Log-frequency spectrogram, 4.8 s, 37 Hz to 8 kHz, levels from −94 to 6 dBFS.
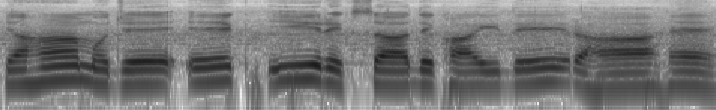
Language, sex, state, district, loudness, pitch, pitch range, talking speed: Hindi, male, Madhya Pradesh, Katni, -16 LUFS, 130 Hz, 125-145 Hz, 115 wpm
